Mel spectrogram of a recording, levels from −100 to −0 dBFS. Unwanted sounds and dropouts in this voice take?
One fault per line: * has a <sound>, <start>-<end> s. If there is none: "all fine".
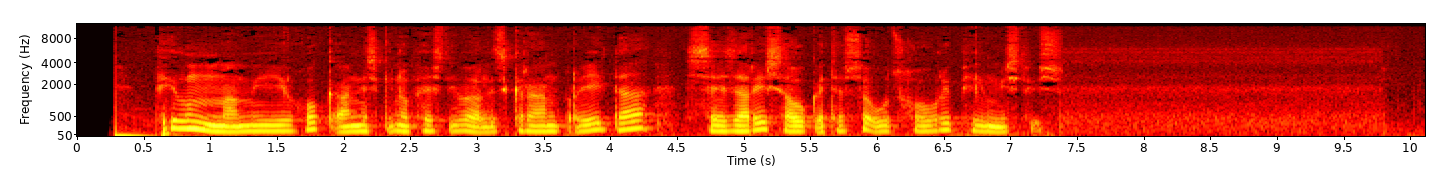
all fine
